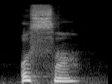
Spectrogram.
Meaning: wasp
- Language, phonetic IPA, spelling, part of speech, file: Ukrainian, [ɔˈsa], оса, noun, Uk-оса.ogg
